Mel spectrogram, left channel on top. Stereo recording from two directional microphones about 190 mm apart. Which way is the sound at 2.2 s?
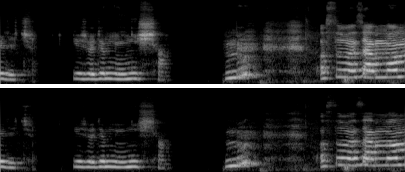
5° right (ahead or behind).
